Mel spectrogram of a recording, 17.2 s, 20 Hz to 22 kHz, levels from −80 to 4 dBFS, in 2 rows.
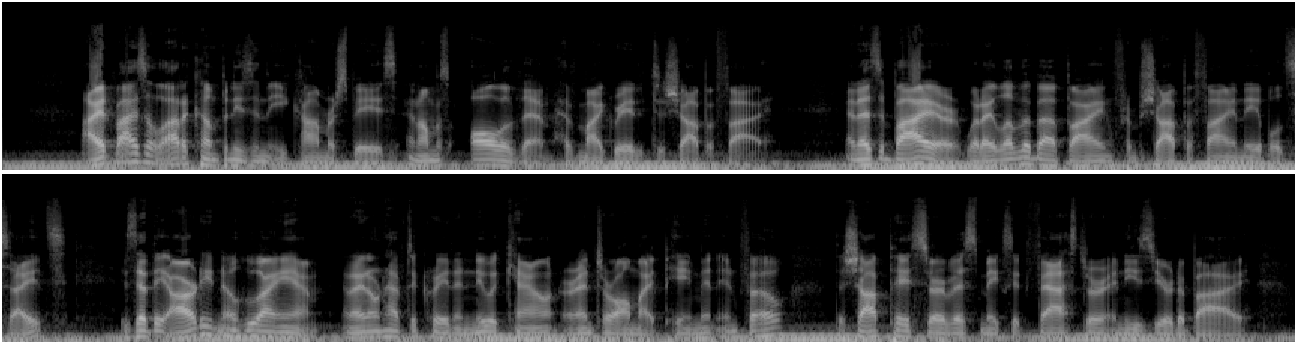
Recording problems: low rumble; faint; throughout; 25 dB below the speech

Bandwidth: 13.5 kHz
